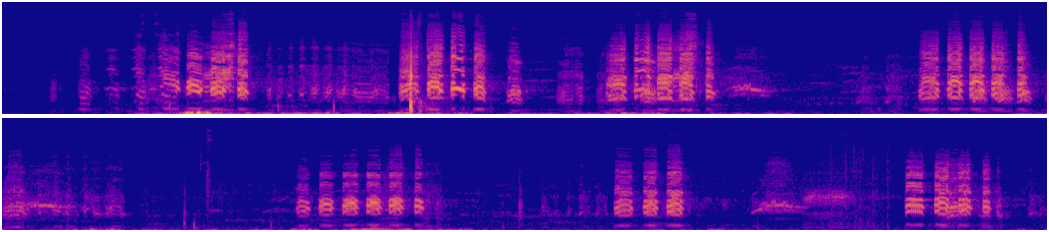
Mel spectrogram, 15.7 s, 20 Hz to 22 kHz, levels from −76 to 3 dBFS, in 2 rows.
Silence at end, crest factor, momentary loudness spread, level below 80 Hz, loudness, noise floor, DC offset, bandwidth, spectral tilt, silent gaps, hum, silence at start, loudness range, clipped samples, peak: 0.1 s; 30 dB; 23 LU; -38 dBFS; -28 LUFS; -63 dBFS; under 0.1%; 16 kHz; -3 dB/octave; none; none; 0.6 s; 9 LU; under 0.1%; 0 dBFS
